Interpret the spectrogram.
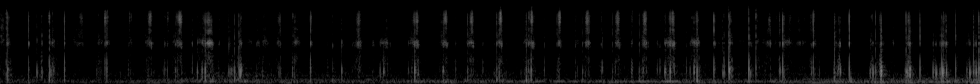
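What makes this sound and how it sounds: Fingertips and nails scratch and tap the shell of a small hollow orange plastic ball with a yellow stripe. The result is a quiet, rapid, irregular stream of short, dry, bright clicks and scrapes with almost no ring after each one.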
